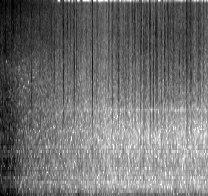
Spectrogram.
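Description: Logo-reveal sound effect: a deep boom right at the start that dies away over a few seconds, with scattered crackling on top.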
